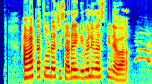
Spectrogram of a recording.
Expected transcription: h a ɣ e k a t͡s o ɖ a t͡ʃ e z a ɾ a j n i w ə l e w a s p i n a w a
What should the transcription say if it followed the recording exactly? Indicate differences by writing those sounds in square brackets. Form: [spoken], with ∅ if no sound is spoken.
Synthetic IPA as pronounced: h a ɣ [a] k a t͡s o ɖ a t͡ʃ e [s] a [ɽ] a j n i w ə l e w a s p i n a w a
